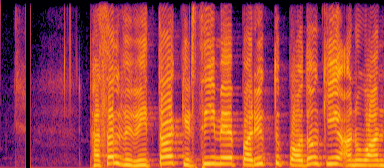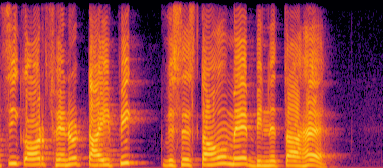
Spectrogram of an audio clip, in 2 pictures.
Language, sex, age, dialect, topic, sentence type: Hindi, male, 25-30, Hindustani Malvi Khadi Boli, agriculture, statement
